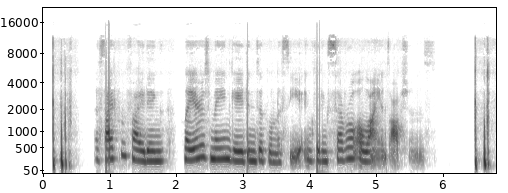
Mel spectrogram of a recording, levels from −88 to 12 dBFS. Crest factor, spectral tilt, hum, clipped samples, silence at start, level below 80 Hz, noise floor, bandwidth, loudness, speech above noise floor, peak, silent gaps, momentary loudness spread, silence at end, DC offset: 18 dB; -7 dB/octave; none; under 0.1%; 0.15 s; -56 dBFS; under -90 dBFS; 12.5 kHz; -19 LUFS; over 72 dB; 0 dBFS; 6.33-6.37 s; 10 LU; 0.1 s; under 0.1%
